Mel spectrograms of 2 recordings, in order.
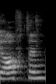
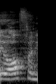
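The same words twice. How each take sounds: First: The word is said with a T sound. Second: The word is said without a T sound. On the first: The speaker calls it wrong. "you don't say often" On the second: The speaker calls it right. "No T. Don't pronounce T. As a big thing, you say often"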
